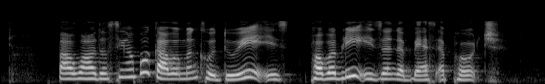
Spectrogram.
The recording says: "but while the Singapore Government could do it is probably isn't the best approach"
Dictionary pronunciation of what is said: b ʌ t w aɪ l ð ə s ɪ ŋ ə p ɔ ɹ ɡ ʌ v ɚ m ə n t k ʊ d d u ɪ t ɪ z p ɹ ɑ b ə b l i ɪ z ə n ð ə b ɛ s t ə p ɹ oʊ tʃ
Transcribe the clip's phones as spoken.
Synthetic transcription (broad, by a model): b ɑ t w aɪ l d ə s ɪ ŋ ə p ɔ ɡ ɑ v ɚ m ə n k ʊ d d u ɪ t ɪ s p ɹ ɑ b ə b l i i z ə n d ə b ɛ s t ə p ɹ oʊ tʃ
